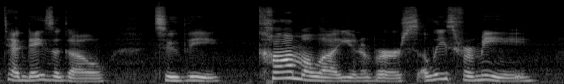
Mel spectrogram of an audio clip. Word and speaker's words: Kamala: Her name is pronounced Kamala with the emphasis on the first syllable.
